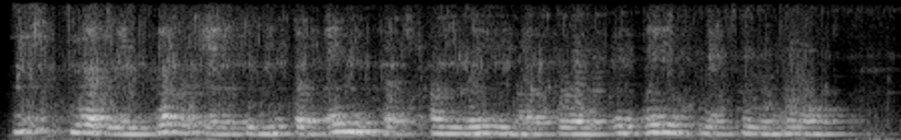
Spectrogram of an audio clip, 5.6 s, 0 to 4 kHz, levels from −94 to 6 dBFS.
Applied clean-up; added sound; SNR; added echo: neural separator model SepFormer DNS4.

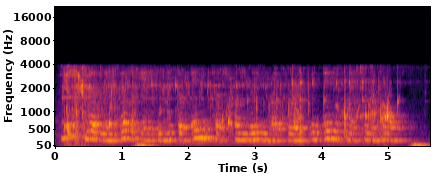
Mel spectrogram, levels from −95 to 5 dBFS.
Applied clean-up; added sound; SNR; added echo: none; Liquid; 4 dB; reverberation time 0.9 s.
